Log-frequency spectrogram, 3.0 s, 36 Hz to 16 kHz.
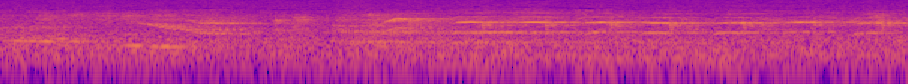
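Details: Common myna in Ubon Ratchathani, Thailand, 15 March 2021, Nikon P1000 recording: a quiet sequence of thin, drawn-out whistles and a sliding note over soft background noise.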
